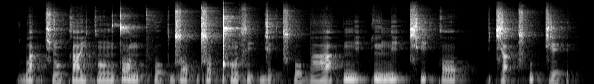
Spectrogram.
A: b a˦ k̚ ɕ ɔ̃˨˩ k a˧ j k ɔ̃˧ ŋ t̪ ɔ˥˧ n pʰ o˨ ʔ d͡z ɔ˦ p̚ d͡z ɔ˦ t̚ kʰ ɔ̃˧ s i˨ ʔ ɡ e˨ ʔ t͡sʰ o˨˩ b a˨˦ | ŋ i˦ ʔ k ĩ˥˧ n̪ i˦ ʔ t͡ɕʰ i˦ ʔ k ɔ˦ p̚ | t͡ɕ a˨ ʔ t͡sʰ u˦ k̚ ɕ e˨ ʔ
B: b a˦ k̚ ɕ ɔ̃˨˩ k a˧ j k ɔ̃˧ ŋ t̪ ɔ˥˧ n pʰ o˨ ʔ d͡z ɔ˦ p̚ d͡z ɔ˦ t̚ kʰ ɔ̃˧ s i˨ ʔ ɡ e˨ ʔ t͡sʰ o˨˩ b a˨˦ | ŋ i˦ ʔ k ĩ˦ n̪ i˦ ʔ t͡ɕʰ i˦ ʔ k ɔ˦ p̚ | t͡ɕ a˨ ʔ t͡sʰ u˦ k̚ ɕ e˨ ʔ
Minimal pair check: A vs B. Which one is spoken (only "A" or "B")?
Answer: A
